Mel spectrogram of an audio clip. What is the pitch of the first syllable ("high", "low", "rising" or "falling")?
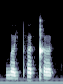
low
